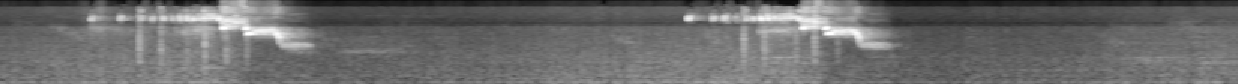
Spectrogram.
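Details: Two high, slurred calls from a female blue-black grassquit, each falling quickly from a piercing start to a lower buzzy end, roughly three seconds apart; faint hum underneath.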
